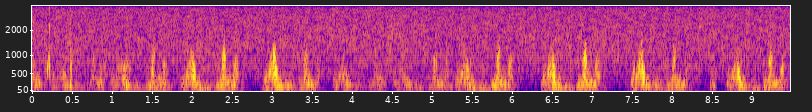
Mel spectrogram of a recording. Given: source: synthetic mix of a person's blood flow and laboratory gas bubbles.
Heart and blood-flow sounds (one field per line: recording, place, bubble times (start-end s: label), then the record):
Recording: Doppler ultrasound of blood flow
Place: precordium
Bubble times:
0.15-0.25 s: bubbles
0.38-0.53 s: bubbles
1.12-1.25 s: bubbles
From the record:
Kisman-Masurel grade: 222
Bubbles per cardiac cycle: several, 3 to 8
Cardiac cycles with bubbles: 10 to 50%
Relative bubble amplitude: moderate (0.250 to 0.450)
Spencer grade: 2 (many but less than half of the cardiac periods contain bubble signals, singularly or in groups)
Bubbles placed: only in the low amplitude regions of the cardiac cycle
